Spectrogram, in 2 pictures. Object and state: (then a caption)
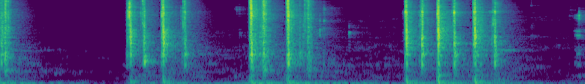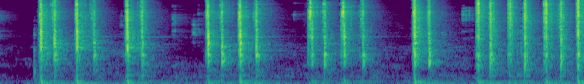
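Plastic mechanical keyboard. Fingertips click continuously on the keys of a black plastic mechanical keyboard held upright in one hand. Bursts of sharp, bright clacks come in quick groups separated by short pauses, and each click dies away almost at once.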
